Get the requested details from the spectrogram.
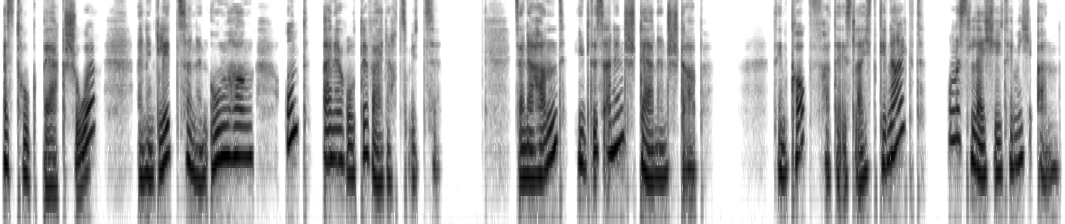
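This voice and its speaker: Low-voiced woman reading a story. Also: sing-song, slow, husky, no room sound, studio quality. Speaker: narrator. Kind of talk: first-person storytelling narration.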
